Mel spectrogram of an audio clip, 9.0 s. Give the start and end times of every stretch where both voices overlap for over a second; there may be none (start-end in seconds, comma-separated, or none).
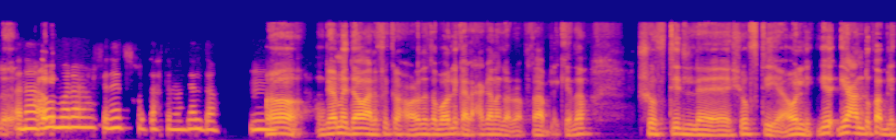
none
